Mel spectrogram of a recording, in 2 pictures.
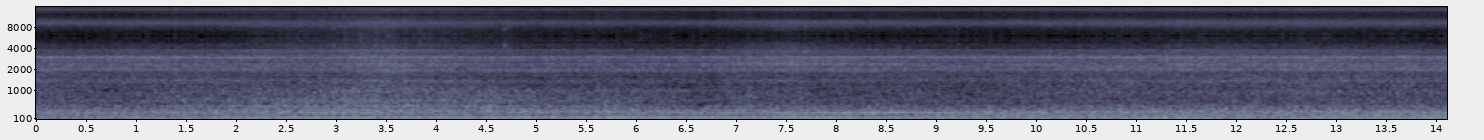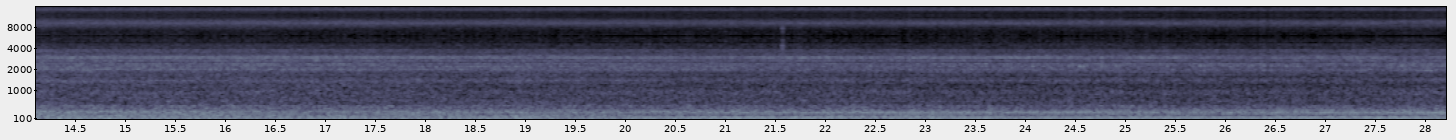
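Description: Quad (ATV) engine running steadily at an even cruising speed, with no change in pitch or level.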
